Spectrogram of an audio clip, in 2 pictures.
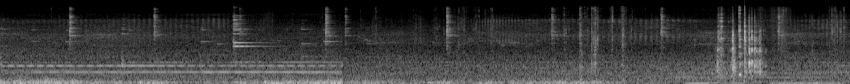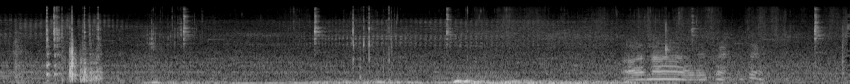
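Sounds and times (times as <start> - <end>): low steady rumble: 0.0 - 16.6
loud noisy bursts: 9.6 - 16.3.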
